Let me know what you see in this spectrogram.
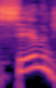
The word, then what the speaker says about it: salmon: The salmon joke got posted on, not the joke, but a reference of like when... It was on Hoodville. It was like when Shoddy pronounces the L in salmon.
